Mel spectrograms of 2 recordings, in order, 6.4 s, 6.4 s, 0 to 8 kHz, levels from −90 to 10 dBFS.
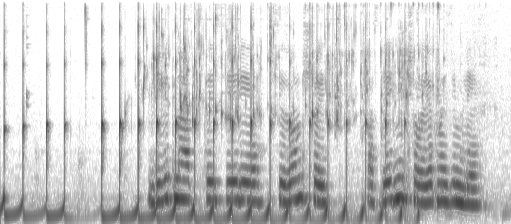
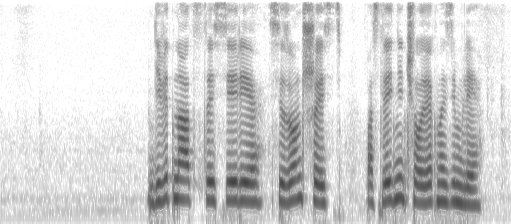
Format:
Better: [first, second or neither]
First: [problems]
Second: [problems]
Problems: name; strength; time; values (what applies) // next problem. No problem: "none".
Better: second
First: background sound (Gurgling / Chink, clink / Liquid); 3 dB below the speech // room echo; dies away in 0.4 s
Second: none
